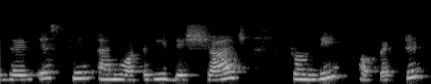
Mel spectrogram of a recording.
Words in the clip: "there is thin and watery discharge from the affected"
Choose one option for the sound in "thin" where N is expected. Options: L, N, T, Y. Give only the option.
L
